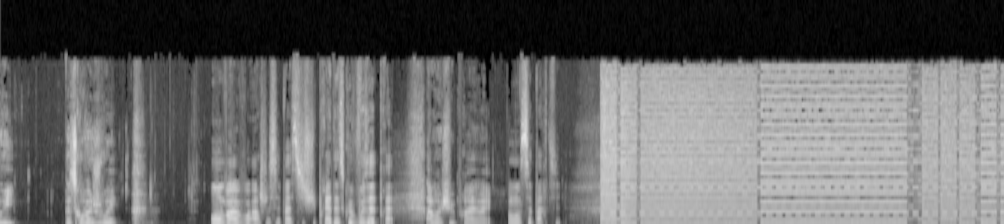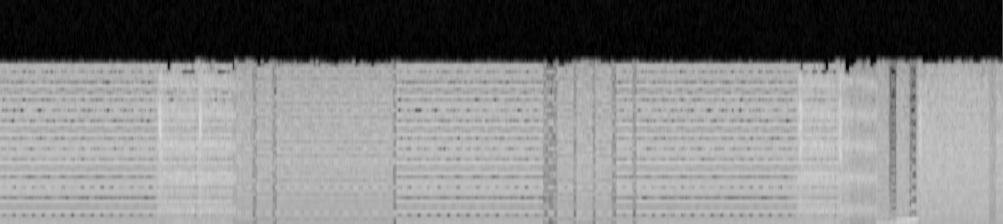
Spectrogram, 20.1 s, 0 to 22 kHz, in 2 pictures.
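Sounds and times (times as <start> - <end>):
speech: 0.0 - 6.4
telephone ringing with electronic melodic tone: 6.0 - 19.4.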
